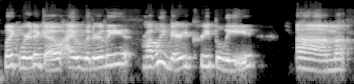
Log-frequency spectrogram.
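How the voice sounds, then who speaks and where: A woman's voice: on the high side, normal speed, muffled recording. Rambling young woman podcast host. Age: young adult. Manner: rambling, filler-heavy, laughs often. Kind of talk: casual chat.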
